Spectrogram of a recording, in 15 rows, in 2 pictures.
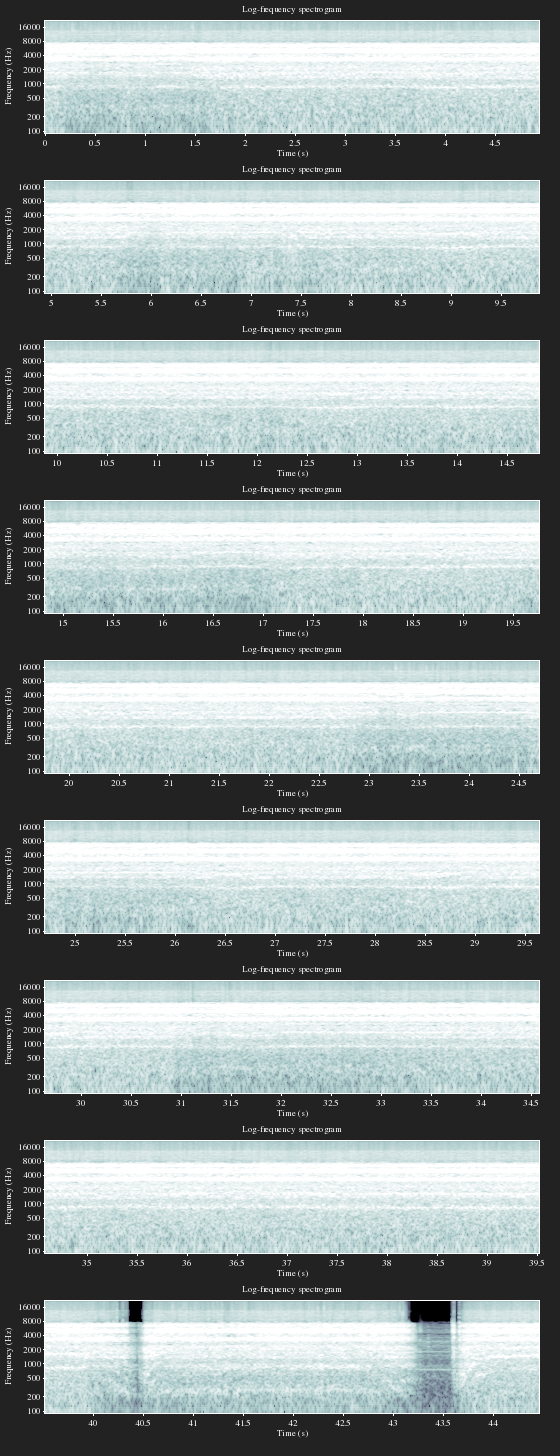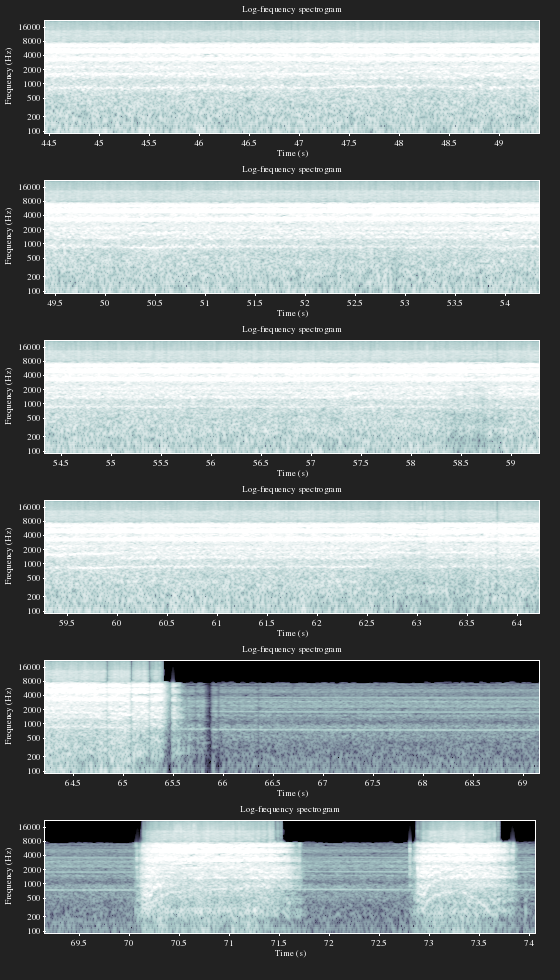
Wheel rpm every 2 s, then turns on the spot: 220, 220, 230, 230, 230, 230, 230, 220, 220, 220, 230, 230, 230, 230, 220, 220, 230, 230, 220, 200, 150, 110, 190, 210, 230, 230, 230, 230, 230, 220, 230, 230, 130, 0, 0, 100, 40.
72-74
